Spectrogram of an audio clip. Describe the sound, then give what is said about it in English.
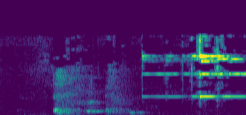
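A bell rings, bright sustained high tones that begin partway through and are struck again shortly after, ringing on to the end over a quiet background. “ling, ling, ling, ling, ling, ling, the bell was sounding.”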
